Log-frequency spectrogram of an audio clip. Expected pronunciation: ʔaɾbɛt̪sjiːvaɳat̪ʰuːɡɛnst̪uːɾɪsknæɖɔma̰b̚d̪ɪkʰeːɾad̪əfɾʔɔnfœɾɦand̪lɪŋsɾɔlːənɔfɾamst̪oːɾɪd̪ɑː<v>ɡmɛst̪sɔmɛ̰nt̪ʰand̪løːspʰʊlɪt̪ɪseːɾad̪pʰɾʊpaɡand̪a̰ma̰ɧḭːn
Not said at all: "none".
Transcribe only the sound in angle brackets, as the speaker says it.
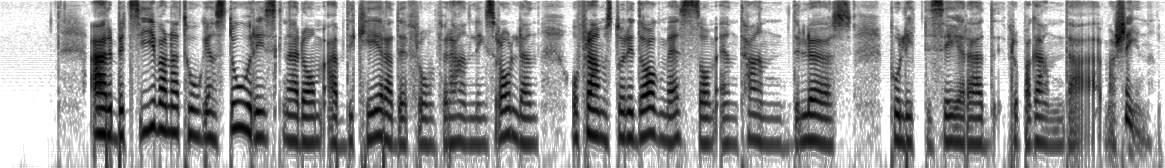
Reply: none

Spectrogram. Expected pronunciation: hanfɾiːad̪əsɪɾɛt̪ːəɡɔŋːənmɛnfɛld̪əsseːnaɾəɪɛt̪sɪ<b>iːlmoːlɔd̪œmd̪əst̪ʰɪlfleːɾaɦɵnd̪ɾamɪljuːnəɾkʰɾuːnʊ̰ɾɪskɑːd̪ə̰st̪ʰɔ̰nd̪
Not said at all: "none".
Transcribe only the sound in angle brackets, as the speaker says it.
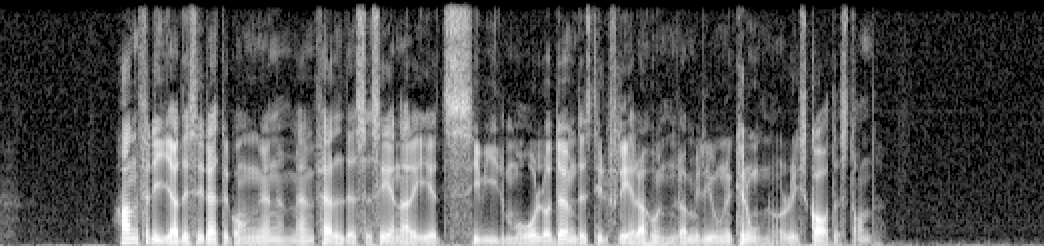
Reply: v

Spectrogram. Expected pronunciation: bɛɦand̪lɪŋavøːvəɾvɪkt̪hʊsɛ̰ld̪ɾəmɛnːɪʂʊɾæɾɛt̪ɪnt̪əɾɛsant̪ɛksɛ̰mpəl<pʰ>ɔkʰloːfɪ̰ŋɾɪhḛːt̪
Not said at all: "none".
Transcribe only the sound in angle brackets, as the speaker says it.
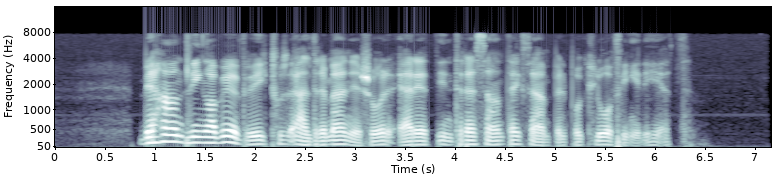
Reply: pʰ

